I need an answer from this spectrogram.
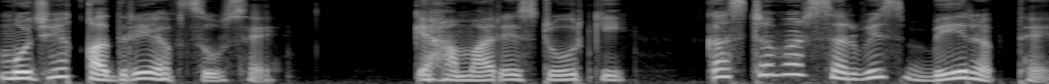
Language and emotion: Urdu, sad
